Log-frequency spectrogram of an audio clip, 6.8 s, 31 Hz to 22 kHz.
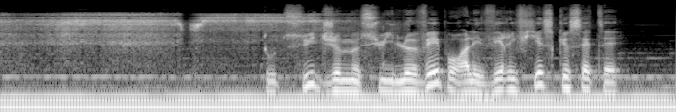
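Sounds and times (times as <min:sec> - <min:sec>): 
faint steady hiss in a hallway: 0:00.0 - 0:03.8
low electrical-sounding hum indoors: 0:00.0 - 0:06.7
speech: 0:02.7 - 0:06.3.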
